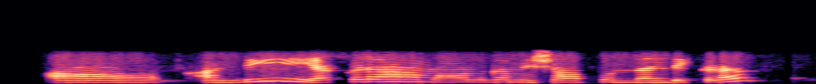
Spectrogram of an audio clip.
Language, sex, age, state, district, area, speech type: Telugu, female, 18-30, Andhra Pradesh, Guntur, rural, conversation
